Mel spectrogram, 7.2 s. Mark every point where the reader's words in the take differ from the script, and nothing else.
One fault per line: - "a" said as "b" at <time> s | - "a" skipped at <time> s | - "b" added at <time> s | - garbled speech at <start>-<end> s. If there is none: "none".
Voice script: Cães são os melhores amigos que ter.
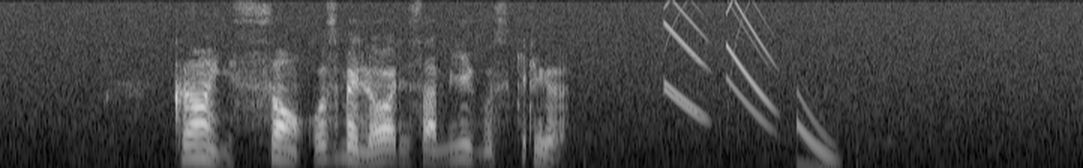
none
